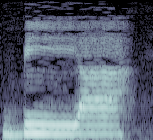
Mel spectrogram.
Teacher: The V as in Victor and the B as in baby are pronounced exactly the same as a B sound.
